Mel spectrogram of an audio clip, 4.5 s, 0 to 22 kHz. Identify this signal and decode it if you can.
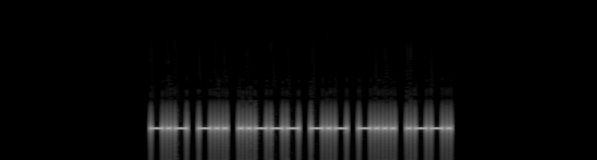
Morse code, heard as a keyed tone, about 40 wpm, 690 Hz. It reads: KD2KBP
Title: USA Call Signs 40wpm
